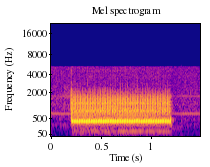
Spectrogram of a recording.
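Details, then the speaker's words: Cabot, Vermont (Continental Telephone 802-563) exchange, early-1970s recording of the original tone plant: single steady buzzy ringback tone about one second over faint line hiss; normal, unlike its 1975 sound. "The original Cabot tone plant rang like this."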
